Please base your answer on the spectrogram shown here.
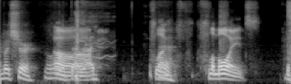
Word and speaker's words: Flemoids: Flemuloids. Yeah. Well, you threw an extra couple of syllables in there, but sure. Flemoids. The Flemoids.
